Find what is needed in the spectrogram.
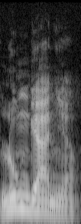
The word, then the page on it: longanha: provençal; loungagno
